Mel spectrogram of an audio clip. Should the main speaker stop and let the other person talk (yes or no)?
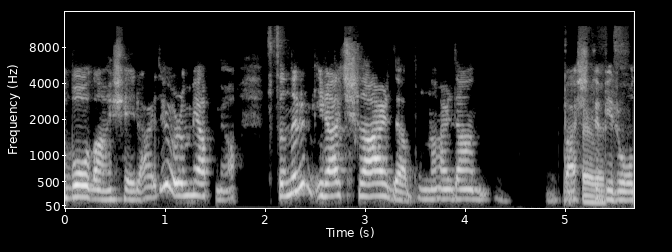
no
